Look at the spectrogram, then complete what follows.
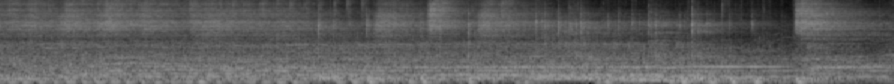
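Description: Live rock band playing loudly, with drum kit and electric guitars. About eight seconds in the drumming stops abruptly while the guitars ring on.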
